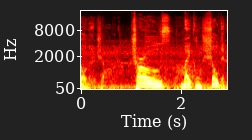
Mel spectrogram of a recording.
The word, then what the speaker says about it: Schuldiner: That's how you pronounce his name. Schuldiner. We should never pronounce his name right. We used to call him Chuck Schullinger. Like, we couldn't read him. When we were like teenagers, like, oh, the guy from Death, Chuck Schullinger.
